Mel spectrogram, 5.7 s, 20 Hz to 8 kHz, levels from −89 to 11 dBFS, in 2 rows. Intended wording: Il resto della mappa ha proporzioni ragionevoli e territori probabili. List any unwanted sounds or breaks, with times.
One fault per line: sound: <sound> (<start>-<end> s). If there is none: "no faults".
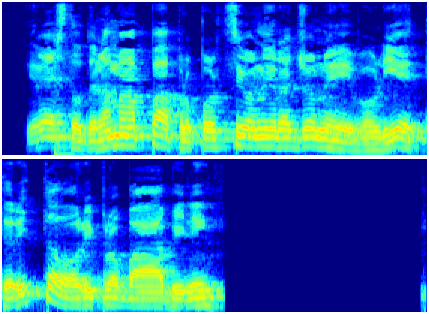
no faults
